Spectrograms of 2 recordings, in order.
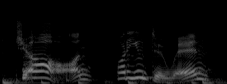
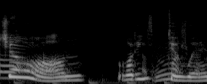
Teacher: That huge glide on John. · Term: South Wales accent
